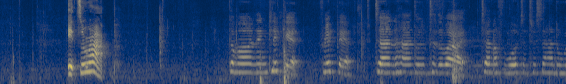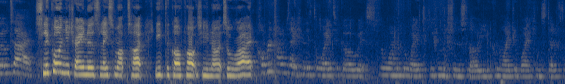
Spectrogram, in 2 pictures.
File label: yr6 poetry rap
